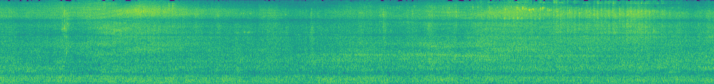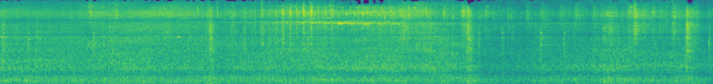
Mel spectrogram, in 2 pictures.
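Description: Freight train of container and empty flat wagons rolling past at a level crossing: a steady loud rumble with scattered wheel clacks over the rail joints.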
